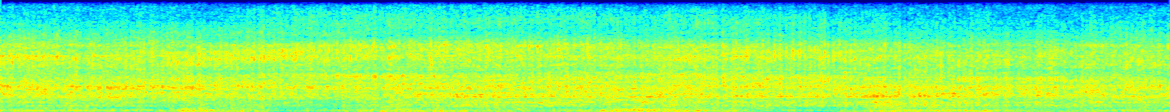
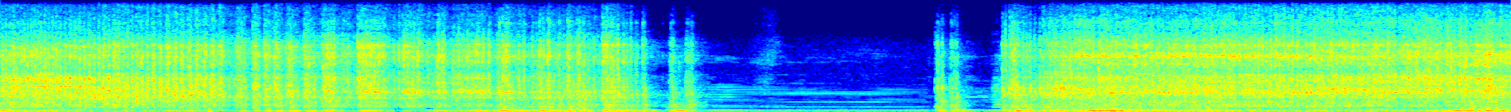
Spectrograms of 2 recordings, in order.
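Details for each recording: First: Lionel Tie Jector with its brushes put back in and reassembled gives a steady, high-pitched electric whir with light, even mechanical chatter and no catching or stalling; the motor and mechanism run normally again. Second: Lionel Tie-Jector on brand-new track with still-dirty wheels: the motor hums and rattles steadily, then cuts out for over a second and resumes, from a track continuity problem.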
